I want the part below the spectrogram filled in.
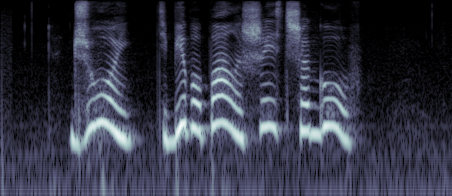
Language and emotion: Russian, positive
